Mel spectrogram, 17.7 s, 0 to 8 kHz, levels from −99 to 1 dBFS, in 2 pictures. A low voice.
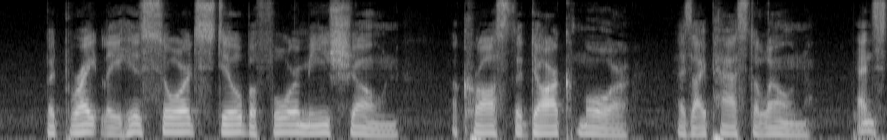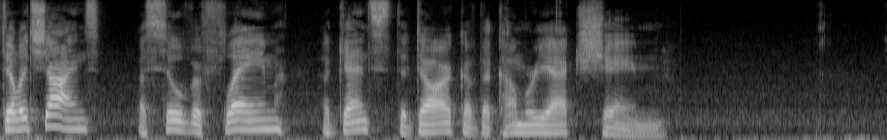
Yes: low, 110 Hz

